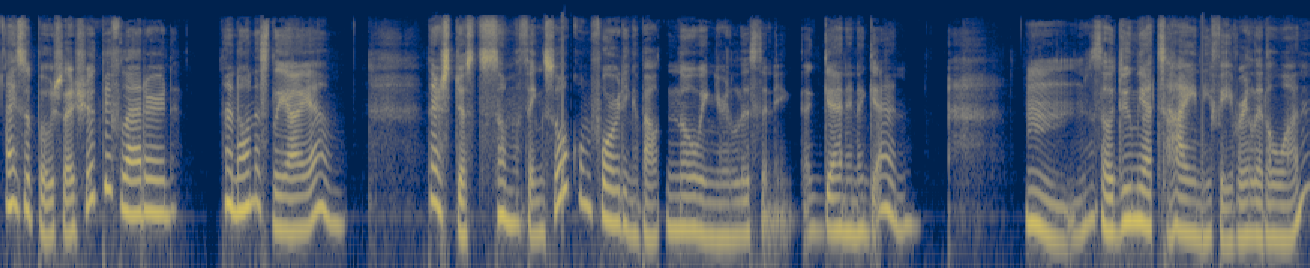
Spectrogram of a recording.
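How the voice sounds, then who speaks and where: A woman speaking as an ASMR creator, addressing listeners in a soft, intimate, teasing and coaxing way. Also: fairly low pitch, lively intonation, unhurried, dry recording, studio quality.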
